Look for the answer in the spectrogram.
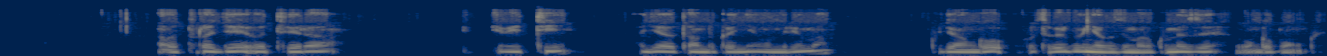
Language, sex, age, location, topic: Kinyarwanda, male, 50+, Huye, agriculture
